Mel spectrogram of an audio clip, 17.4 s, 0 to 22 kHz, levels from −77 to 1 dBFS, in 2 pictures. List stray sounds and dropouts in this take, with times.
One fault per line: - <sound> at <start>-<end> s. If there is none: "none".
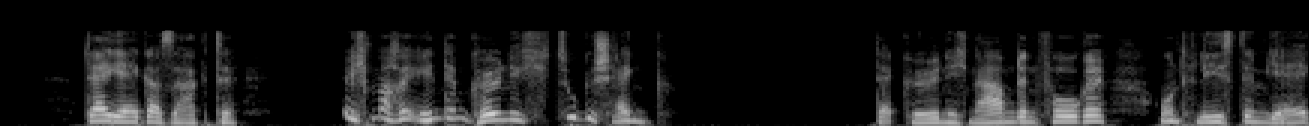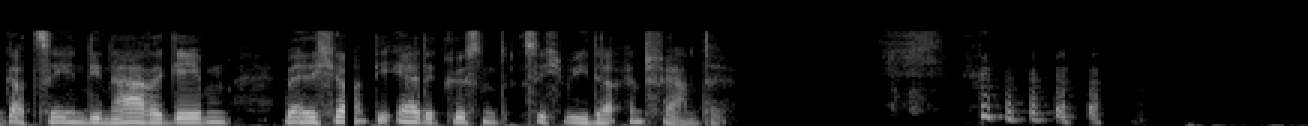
- dropout at 11.0-11.1 s
- laugh at 14.6-16.1 s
